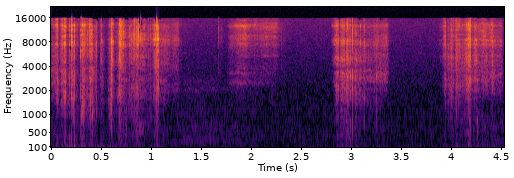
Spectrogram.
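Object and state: Coarse salt stirred in a small metal bowl.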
